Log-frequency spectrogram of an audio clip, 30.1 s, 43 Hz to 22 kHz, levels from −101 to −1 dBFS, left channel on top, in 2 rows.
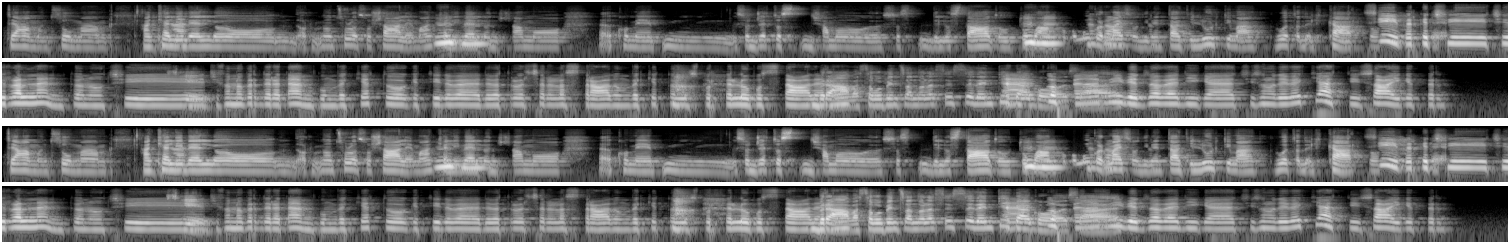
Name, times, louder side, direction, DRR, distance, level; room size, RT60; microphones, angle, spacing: voice 1, 0.0-14.4 16.7-17.1 21.7-22.3 23.1-26.2, right 4 dB, 80° right, 12 dB, 1.1 m, -28 dB
voice 2, 4.3-4.9 10.2-10.6 10.9-11.2 13.8-21.4 21.7-21.9 22.3-23.5 25.1-29.5, left 2 dB, 15° left, 15 dB, 0.6 m, -26 dB
19.5 x 11.0 x 3.4 m, 0.32 s
head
